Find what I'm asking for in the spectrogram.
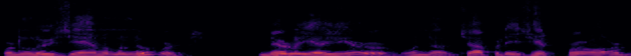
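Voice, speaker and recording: A man's high-pitched voice with an American accent, dark and mellow in tone, at a moderate pace with very wide pitch swings. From Minnesota, USA. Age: 80s+. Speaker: war veteran. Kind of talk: interview answer.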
